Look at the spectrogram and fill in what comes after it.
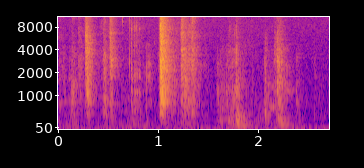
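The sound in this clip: A door being unlocked and opened: a sharp click stands out among a few muffled knocks and scraping handling sounds at a moderate level.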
